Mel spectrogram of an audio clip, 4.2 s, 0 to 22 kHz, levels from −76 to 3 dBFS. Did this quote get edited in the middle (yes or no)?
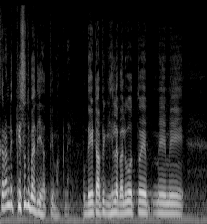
yes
